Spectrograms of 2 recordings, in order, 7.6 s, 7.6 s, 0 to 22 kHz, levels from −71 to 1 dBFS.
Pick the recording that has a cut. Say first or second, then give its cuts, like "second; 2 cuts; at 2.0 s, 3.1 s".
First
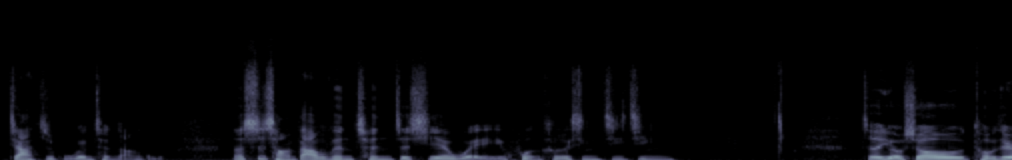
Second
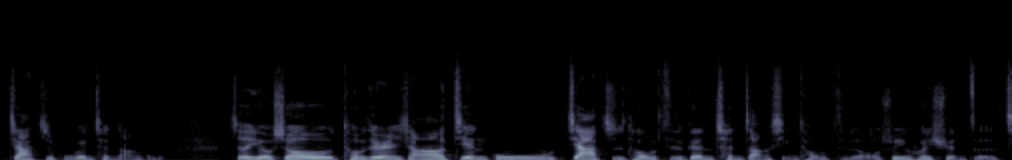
second; 1 cut; at 1.6 s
